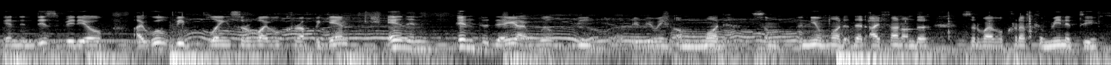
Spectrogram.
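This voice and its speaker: A YouTube game reviewer from Russia, medium-pitched and moderately paced, talks through gameplay in a casual, digressive way and frequently repeats himself, with a Russian accent. His audio comes through a dull lo-fi mic with music underneath.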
